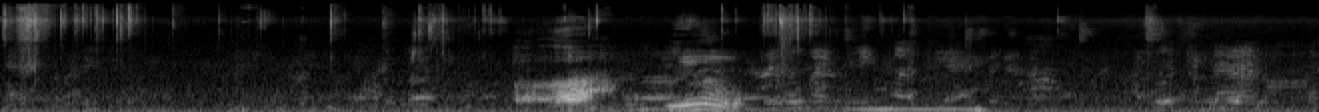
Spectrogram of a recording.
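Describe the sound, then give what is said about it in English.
A short, voiced burp rises out of quiet background noise, a gurgling, wavering croak lasting about a second, followed by a faint steady low hum. “You just burped.”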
